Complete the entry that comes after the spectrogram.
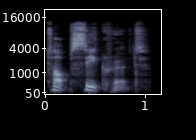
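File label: "top secret", British English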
